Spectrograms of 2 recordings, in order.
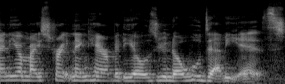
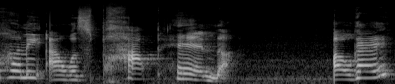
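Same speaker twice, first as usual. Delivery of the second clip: sassy; 3 semitones higher, slower than usual. Real, not acted. Sassy brag about hairstyle.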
